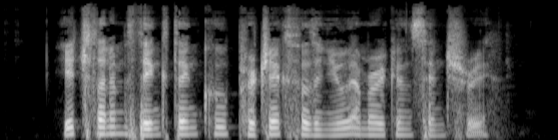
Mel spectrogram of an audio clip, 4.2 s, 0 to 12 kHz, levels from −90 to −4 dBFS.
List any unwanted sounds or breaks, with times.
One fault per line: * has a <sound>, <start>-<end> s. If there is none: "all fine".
all fine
